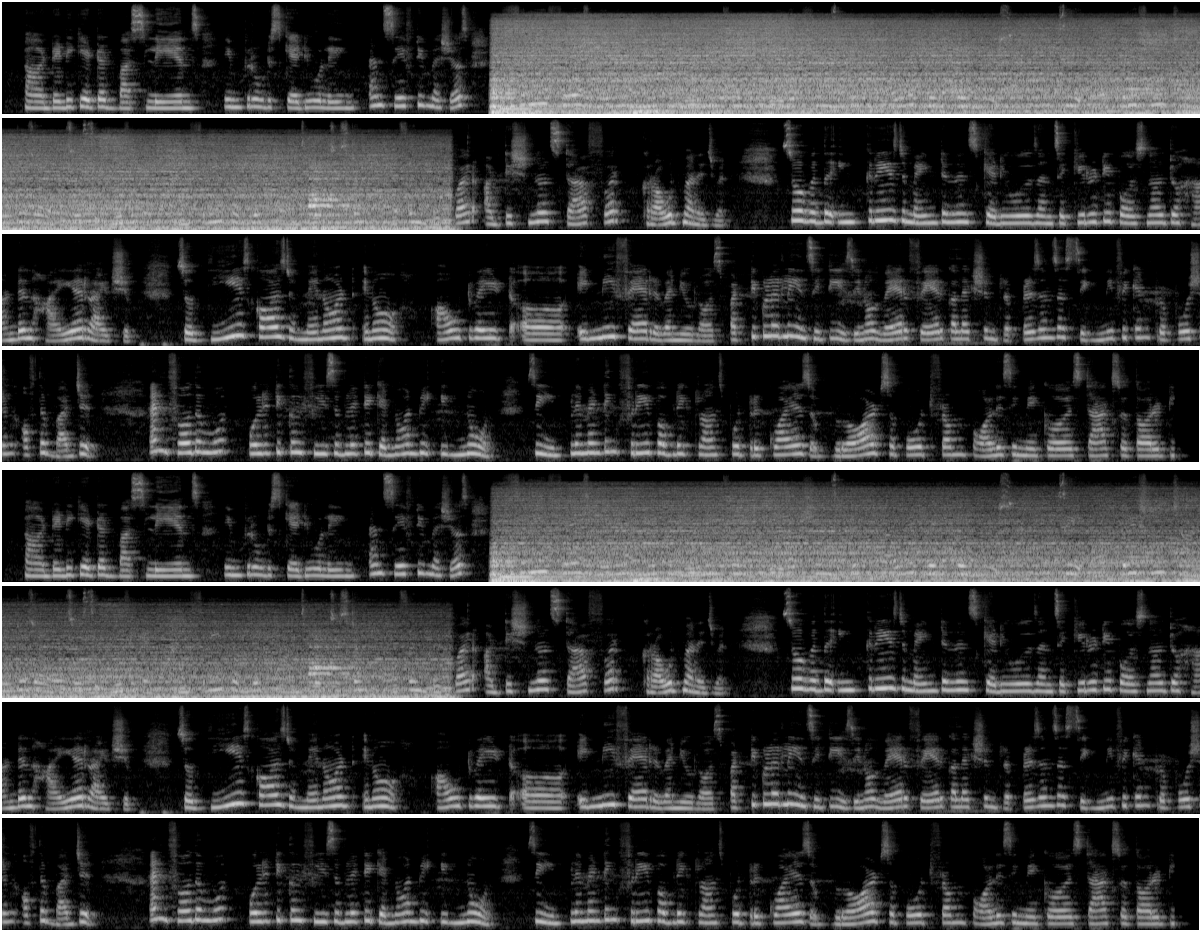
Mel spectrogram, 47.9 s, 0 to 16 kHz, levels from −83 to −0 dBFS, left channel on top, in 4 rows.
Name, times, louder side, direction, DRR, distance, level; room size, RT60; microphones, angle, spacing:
voice 1, 0.2-27.9 28.3-47.7, left 1 dB, 10° left, 0.4 m, -29 dB
sound 1, 4.9-16.5, left 3 dB, 60° left, 0.8 m, -22 dB
12.5 x 6.0 x 3.1 m
head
